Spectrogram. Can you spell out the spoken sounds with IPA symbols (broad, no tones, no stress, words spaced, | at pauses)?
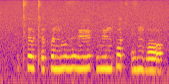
tʰəʊ̯tʼə pəŋ βə̤ ɦø | βʏŋ pɔt͡sʼɛ̤ ŋɡɔ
